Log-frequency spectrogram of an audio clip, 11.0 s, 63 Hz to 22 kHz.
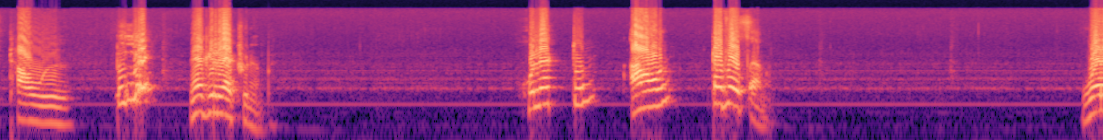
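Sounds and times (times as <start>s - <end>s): faint hum with hiss: 0.0s - 11.0s.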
